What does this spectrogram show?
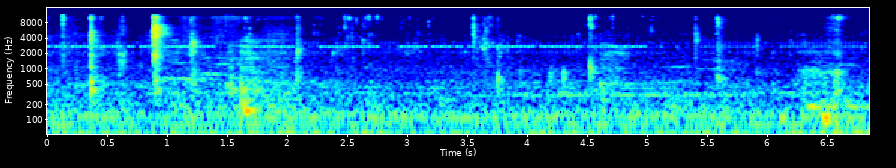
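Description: Close-up chewing of Doritos nachos loaded with meat and cheese: scattered crunches and wet mouth clicks, the sharpest about a second in. A few soft swallows from a cup near the end.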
